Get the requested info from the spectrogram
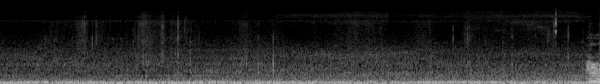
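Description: Steady low drone of motor traffic, with a few faint ticks on top.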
